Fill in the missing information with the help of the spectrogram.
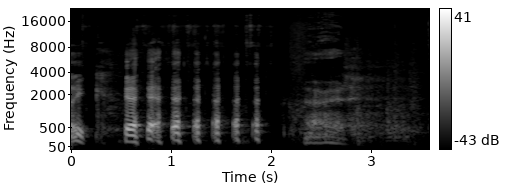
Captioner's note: chuckling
